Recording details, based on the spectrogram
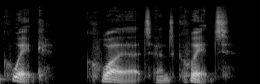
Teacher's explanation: At the beginning of words, 'qu' is typically pronounced /kw/ as in 'quick', 'quiet' and 'quit'.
